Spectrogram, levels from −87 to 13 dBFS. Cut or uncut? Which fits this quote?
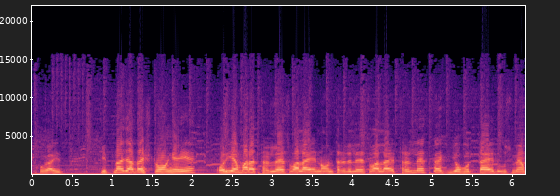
uncut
